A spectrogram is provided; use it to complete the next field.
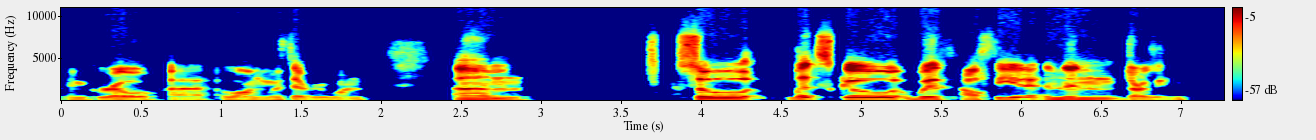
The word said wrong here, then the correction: Alethea: It's Alethea. – Alethea? Oh, yeah. I have been pronouncing it wrong this whole time.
